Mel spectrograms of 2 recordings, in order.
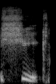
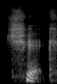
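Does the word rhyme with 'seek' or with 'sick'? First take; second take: seek; sick. First: It is said like 'sheek', with a long vowel. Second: It is said like 'chick', with a short vowel. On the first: The speaker calls it right. "Chic is pronounced chic" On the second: The speaker calls it wrong. "not chick"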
